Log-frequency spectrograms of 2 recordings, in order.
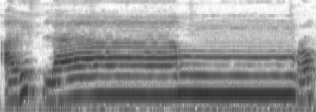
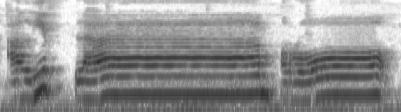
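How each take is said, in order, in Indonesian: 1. Mim menyatu dengan ro setelahnya. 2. Mim dibaca jelas sebelum ro. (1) "salah ya" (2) "dibaca benar"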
